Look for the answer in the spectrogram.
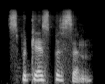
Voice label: "spokesperson", Indian

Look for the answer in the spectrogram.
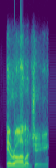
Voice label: "aerology", British

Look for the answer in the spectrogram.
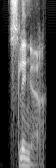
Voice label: "slinger", British

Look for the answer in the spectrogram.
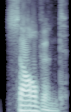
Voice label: "solvent", American

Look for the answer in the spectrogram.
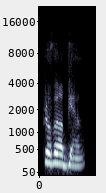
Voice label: "proverbial", Indian; Dictionary

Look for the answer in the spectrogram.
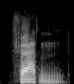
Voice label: "fatten", American

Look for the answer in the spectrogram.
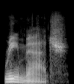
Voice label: "rematch", American

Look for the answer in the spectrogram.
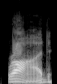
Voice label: "rod", American

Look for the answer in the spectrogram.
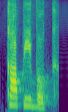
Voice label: "copybook", Indian

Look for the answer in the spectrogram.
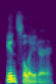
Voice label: "insulator", American

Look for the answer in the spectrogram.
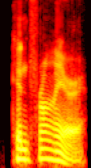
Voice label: "confrÊre", American

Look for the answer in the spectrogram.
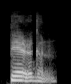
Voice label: "parergon", Indian; Dictionary

